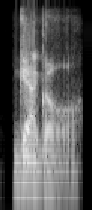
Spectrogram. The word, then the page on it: gaggle: British English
